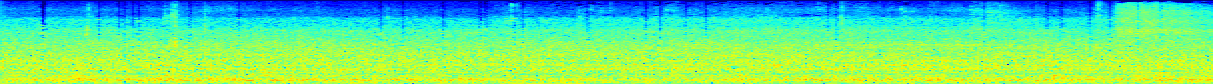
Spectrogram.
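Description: Steady traffic noise from vehicles on the elevated highway overpasses.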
